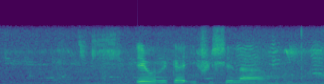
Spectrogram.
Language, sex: Southern Sotho, female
